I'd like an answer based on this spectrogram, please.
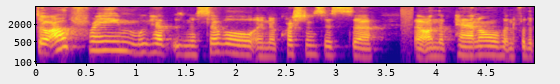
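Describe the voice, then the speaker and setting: Against a quiet background, a woman with a slight Danish accent talks at a fairly quick pace with lively intonation. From Denmark. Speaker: panel moderator. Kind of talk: panel discussion. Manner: hesitant, many fillers.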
